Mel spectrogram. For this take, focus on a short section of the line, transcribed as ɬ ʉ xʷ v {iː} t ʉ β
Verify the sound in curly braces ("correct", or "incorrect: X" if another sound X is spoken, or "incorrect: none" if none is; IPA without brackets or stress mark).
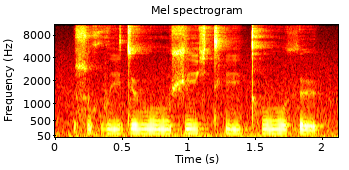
correct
